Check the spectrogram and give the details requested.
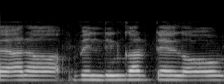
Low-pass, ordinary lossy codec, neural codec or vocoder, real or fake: none; none; codec, 16 kHz, 2 kbps, FunCodec, trained on LibriTTS, 25 frames a second; fake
